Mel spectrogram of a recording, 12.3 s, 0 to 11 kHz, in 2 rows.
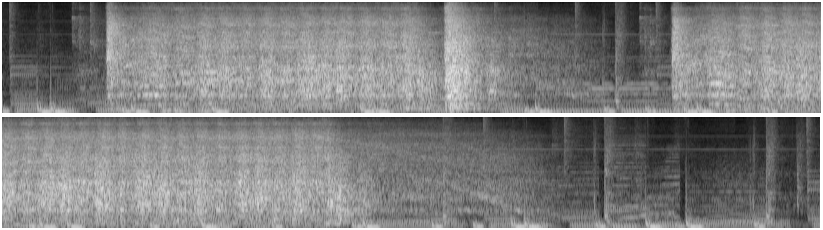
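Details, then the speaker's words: Volvo S60 T5 front half cut off for an engine swap, wiring loom refitted, dash shows engine malfunction: strong, even cranking in two long bursts but it never catches; cranks, no start, fuel suspected (pump powered, a tank sensor destroyed). "Well, it says engine malfunction, but ooh, it turns over. Will it fire up?"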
